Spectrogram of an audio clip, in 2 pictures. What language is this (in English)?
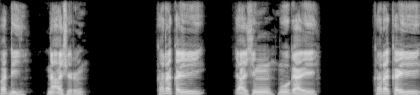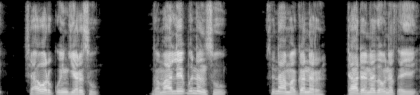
Hausa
